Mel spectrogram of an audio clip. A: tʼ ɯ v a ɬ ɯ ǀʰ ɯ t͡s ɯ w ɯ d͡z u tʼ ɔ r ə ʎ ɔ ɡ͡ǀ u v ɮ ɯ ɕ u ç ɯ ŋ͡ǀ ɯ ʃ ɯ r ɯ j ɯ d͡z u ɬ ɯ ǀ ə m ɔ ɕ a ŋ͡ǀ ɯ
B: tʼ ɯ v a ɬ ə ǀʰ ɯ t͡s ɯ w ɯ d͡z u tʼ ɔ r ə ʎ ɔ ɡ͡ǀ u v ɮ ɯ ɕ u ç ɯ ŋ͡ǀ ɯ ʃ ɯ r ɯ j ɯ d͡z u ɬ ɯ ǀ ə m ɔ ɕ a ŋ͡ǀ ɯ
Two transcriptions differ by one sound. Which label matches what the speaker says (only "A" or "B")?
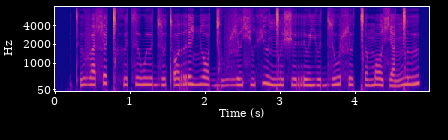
B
